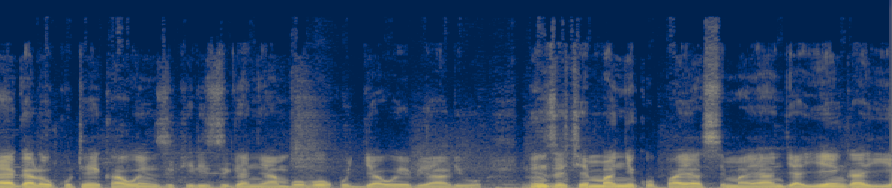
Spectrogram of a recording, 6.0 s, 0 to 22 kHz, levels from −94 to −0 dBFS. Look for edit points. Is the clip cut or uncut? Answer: uncut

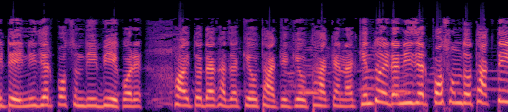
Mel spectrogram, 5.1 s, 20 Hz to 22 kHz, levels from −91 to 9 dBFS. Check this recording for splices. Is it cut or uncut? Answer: cut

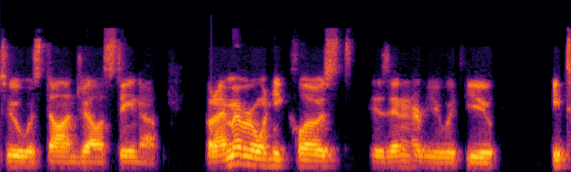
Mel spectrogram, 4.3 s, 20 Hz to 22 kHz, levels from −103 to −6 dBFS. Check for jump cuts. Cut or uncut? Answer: cut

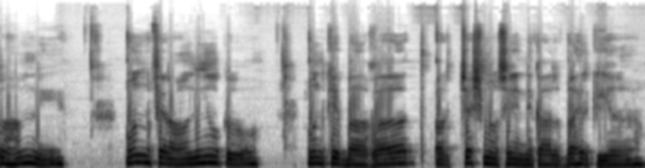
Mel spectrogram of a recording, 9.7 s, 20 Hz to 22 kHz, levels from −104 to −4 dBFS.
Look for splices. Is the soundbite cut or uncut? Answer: uncut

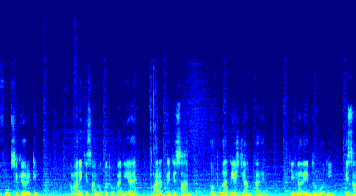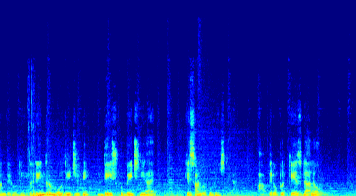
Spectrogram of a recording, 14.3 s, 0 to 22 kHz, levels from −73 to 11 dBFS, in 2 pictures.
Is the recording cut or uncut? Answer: cut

